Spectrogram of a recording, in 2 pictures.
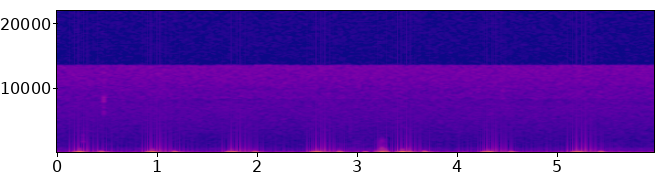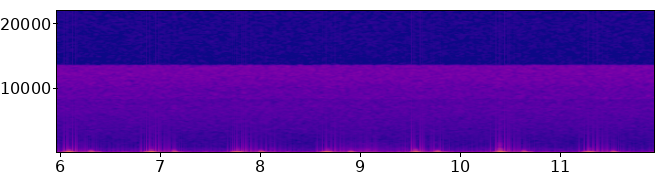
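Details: Binaural ASMR heart-sound recording made for relaxation and sleep: regular paired low thumps at roughly 70 a minute with a soft background rumble, a steady resting heartbeat.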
